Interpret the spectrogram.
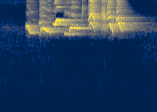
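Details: A common blackbird sings a dense phrase of mellow whistled notes mixed with quick, chattering higher elements, lasting about two and a half seconds before trailing off.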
